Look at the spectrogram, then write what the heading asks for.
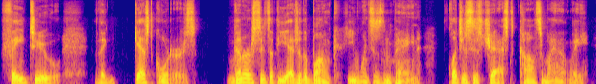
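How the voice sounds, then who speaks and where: A man's voice: lowish voice, sing-song, unhurried, warm tone, slightly rough, no room sound, studio quality. A man reading scene directions from a screenplay as scripted narration. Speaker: stage directions reader.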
